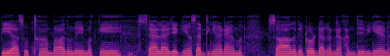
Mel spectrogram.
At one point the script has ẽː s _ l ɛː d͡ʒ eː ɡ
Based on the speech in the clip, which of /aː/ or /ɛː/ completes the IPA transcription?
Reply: ɛː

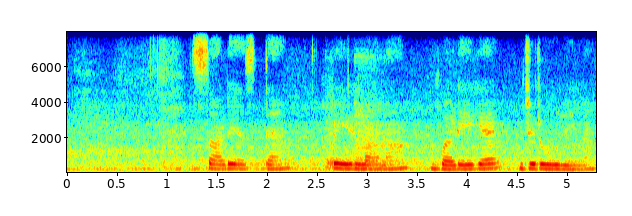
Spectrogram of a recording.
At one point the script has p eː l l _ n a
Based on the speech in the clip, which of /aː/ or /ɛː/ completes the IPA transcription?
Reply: aː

